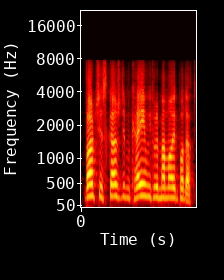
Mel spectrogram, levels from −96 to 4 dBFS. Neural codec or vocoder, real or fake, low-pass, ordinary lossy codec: codec, 16 kHz, 0.3 kbps, FocalCodec; fake; none; none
